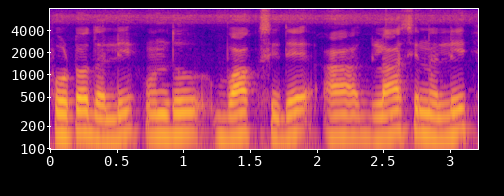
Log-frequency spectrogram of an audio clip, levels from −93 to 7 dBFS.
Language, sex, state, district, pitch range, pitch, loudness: Kannada, male, Karnataka, Koppal, 145-155 Hz, 150 Hz, -17 LUFS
